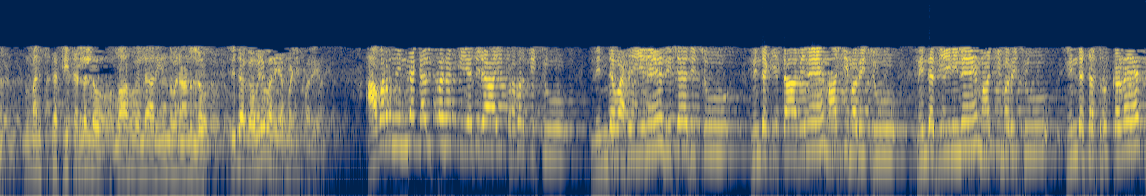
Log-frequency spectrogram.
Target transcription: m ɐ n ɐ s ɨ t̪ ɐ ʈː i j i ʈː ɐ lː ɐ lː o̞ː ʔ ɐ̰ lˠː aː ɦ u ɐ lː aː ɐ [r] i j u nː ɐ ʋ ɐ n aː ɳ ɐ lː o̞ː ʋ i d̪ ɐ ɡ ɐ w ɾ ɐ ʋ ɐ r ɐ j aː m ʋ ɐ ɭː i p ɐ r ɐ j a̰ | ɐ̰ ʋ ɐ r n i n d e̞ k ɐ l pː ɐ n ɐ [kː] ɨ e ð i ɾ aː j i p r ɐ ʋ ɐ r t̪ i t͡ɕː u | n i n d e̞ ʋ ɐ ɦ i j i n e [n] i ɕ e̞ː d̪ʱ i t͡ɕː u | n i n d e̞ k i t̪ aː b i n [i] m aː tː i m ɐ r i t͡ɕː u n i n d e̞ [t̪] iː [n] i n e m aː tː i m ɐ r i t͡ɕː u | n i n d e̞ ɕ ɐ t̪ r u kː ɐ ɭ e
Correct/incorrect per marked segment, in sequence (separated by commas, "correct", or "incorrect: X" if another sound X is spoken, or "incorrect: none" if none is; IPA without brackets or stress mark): correct, correct, correct, incorrect: e, incorrect: d̪, correct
